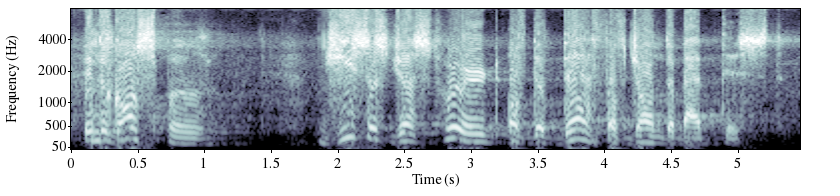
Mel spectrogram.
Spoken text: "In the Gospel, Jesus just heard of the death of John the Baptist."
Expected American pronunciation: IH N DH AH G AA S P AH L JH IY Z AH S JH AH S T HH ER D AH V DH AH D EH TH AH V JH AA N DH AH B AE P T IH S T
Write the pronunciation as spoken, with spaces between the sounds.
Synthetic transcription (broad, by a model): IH N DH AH G AA S P AH L JH IY S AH S JH AH S T HH ER D AH V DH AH D EH TH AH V JH AA N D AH B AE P T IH S T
